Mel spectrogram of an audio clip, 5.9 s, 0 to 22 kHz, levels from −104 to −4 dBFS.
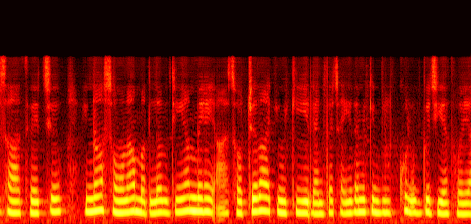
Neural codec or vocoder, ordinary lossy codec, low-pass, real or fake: codec, 16 kHz, 0.7 kbps, FocalCodec; none; none; fake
